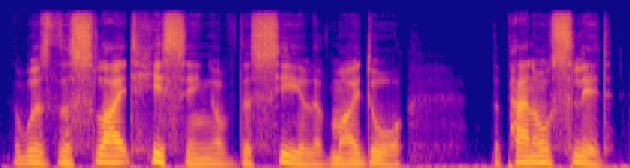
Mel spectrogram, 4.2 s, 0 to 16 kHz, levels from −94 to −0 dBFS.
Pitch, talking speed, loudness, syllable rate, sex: 125 Hz, 200 wpm, -20 LUFS, 5.1 syllables/s, male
